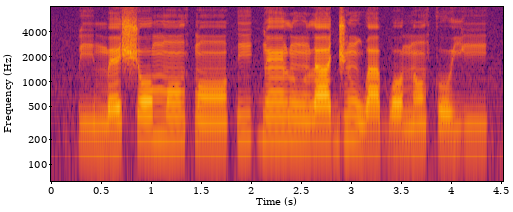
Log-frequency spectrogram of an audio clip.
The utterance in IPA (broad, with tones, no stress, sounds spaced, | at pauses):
k͡p i˨ m ɛ˨˦ ʃ ɔ˦ m ɔ̃˦ k͡p ɔ̃˧ | i˦ ɡ͡b ɛ̃˦ l ũ˧ l a˦ d͡ʒ ũ˦˨ w a˨ b ɔ˨ n ɔ̃˧ k o˨ j i˧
